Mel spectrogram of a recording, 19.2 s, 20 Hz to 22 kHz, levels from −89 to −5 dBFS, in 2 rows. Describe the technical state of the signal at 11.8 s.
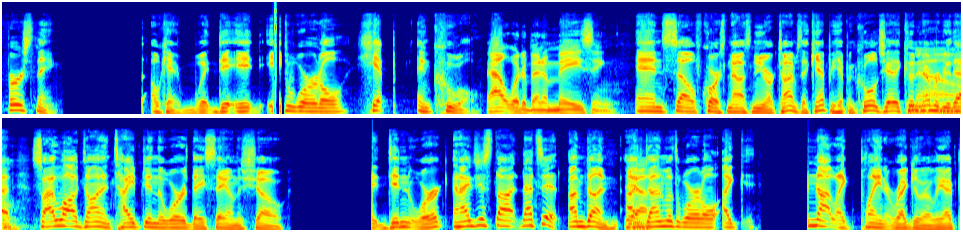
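At 11.8 s the signal is intact, with no fault present at that moment.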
